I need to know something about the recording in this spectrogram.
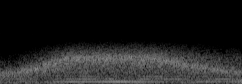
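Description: Ambient music fading in: low sustained drone tones under a swell of noise that rises and falls over about two seconds.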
